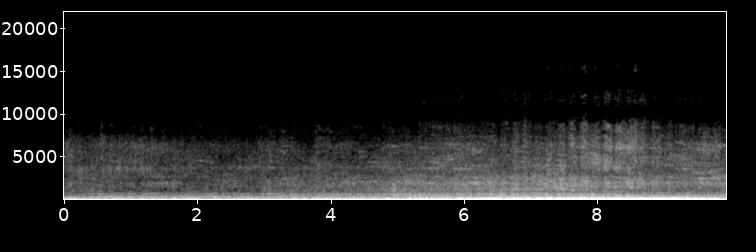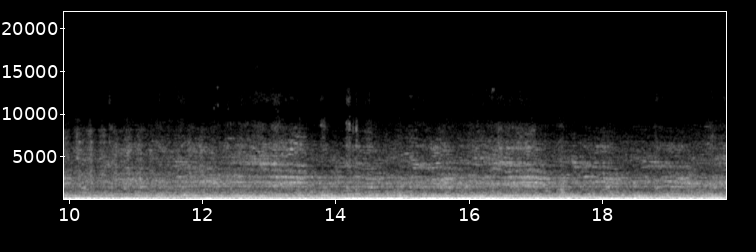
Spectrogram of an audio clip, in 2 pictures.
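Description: Double-stack intermodal container train rolling past: a steady low rumble of well cars with wheel-on-rail noise, swelling loudest about halfway through.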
